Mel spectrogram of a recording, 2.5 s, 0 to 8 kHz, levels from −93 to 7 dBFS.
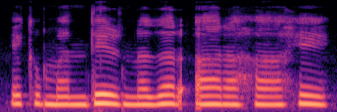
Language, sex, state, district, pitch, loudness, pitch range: Hindi, female, Madhya Pradesh, Bhopal, 220 Hz, -15 LUFS, 210-230 Hz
